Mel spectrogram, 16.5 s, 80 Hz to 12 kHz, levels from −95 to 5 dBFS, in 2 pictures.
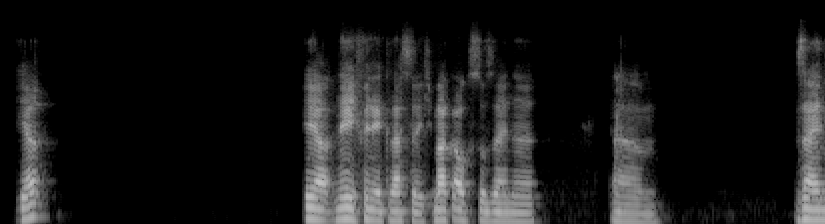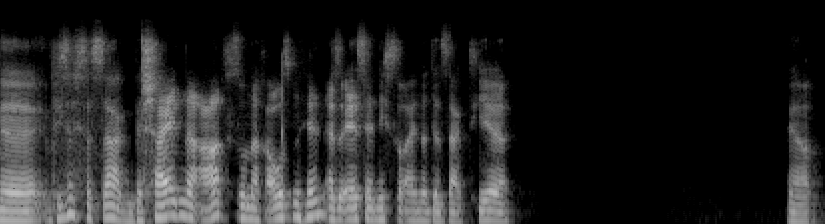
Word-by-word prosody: Ja. 155 +5 0 2.5
Ja, 125 -3 +6
ne, 130 +1 +6
ich - - -6
finde 120 -2 +2
ihn 115 - +1
klasse. 110 -1 0
Ich 100 +1 -11
mag 120 0 +4
auch 120 -1 +3
so 115 -1 -4
seine, 105 -2 -3 0.7
ähm 95 -3 -6 1.3
seine 115 -2 +3
wie 120 +3 -8
soll 185 +6 -3
ich 160 - -11
das 145 - -6
sagen, 135 -8 0
bescheidene 150 +8 +3
Art 135 +8 +2
so 140 - -5
nach 125 -2 -4
außen 145 +2 0
hin. 160 +5 -2
Also, 130 0 -2
er 130 - +3
ist 130 - -4
ja 130 - -1
nicht 125 +1 -7
so 120 - -8
einer, 115 -1 -6
der 110 -1 -6
sagt: 100 -1 -7
„Hier.“ 115 -2 -2 2.8
Ja. 100 -2 -8
120 Hz, 130 wpm, -29 LUFS, 110-135 Hz, 2.8 s, Ja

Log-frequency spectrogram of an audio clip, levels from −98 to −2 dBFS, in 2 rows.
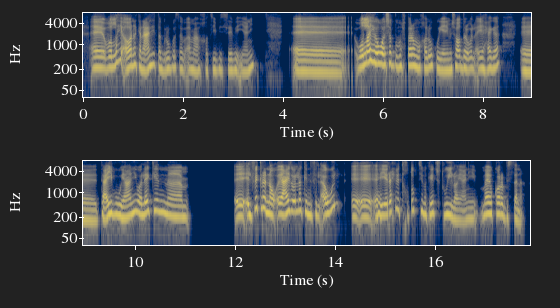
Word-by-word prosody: آآ 220 +1 +2
والله 230 - -1
آه، 210 +4 +3
أنا 255 - 0
كان 225 -6 -4
عندي 245 +9 +2
تجربة 210 0 -7
سابقة 200 -2 -11
مع 185 -2 -6
خطيبي 190 +1 -12
السابق 185 0 -8
يعني 200 +9 -8 0.8
آآ، 170 -2 0 0.2
والله 305 +9 +6
هو 290 -2 +6
شاب 270 -4 -4
محترَم 245 +1 0
وخلوق 220 +2 -4
ويعني 185 -1 -3
مش 195 +6 -6
هاقدَر 225 -2 -1
أقول 205 +1 -6
أي 210 +2 -5
حاجة 215 +7 -4 0.4
آآ 170 -2 -3
تعيبه 240 +8 +2
يعني 225 +9 +2
ولكن 285 +2 +1
آمم، 210 -3 -1 0.9
آآ، 215 +3 +2
الفكرة 360 +10 +3
إن 270 -7 +5
عايزة 250 +5 +6
أقول 290 +1 +4
لك 315 -2 -3
إن 240 -3 +1
في 220 - -13
الأول 245 - +1 0.4
أ - - -4
أ 200 0 0
هي 235 +1 +3
رحلة 300 +6 -2
خطوبتي 310 -1 -8
ما 245 - 0
كانتش 255 +3 -3
طويلة 230 -7 -1
يعني 170 +3 -9
ما 250 +3 +2
يقارِب 250 -4 +1
السنة. 180 -5 -7
225 Hz, 170 wpm, -24 LUFS, 190-255 Hz, 0.9 s, والله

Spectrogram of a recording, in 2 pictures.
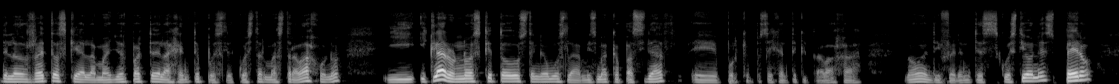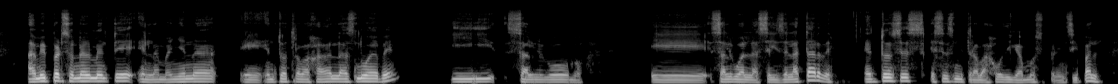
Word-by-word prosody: de 135 - 0
los 120 -2 +2
retos 140 +2 +2
que 125 - 0
a 110 - +1
la 105 -1 -1
mayor 110 +4 -2
parte 125 +1 -1
de - - +3
la 105 -1 -1
gente, 115 +2 -6
pues, 100 -5 -10
le 95 - -9
cuestan 110 +2 -7
más 110 0 -5
trabajo, 145 -5 -1
¿no? 160 +9 -3 0.4
Y 110 +1 -1
y 130 - -3
claro, 205 -4 +10
no 135 +2 +4
es 135 - +1
que 150 - -1
todos 135 0 +3
tengamos 125 -1 -2
la 100 -2 -4
misma 115 +3 -4
capacidad, 125 +6 -2 0.3
eh, 100 -3 -5
porque, - - -12
pues, - - -15
hay - - -10
gente - - -12
que - - -16
trabaja, 90 +2 -11 0.4
¿no? 120 +4 -2
En 105 - -5
diferentes 100 +1 -8
cuestiones, 155 - +1
pero 195 +7 +8 0.5
a 130 - +3
mí 150 +1 +8
personalmente 150 -2 +4
en 115 - -1
la 115 - -3
mañana, 130 +3 0 0.2
eh, 110 -2 -4
entro 115 +3 -1
a - - -12
trabajar 120 -1 -3
a 130 - +1
las 130 0 0
9 140 - +3 0.5
y 130 +1 0
salgo, 110 -3 -3 0.7
eh, 105 -2 -4
salgo 120 0 -1
a - - +1
las 100 -2 -3
6 105 -1 -4
de 115 - -1
la 120 +1 0
tarde. 140 - +1 0.3
Entonces, 155 +6 +1
ese 125 +2 -4
es 130 - -6
mi 120 - -2
trabajo, 105 +1 -4
digamos, 105 0 -5
principal. 105 - -4
120 Hz, 190 wpm, -24 LUFS, 105-135 Hz, 0.7 s, claro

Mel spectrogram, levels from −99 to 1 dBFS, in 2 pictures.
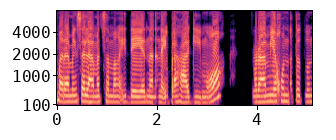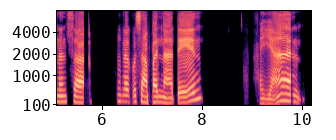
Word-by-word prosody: maraming 190 -2 +2
salamat 180 -3 +2
sa 195 - -5
mga 180 -1 -3
ideya 175 -1 +1
na 170 -1 -1
nai-bahagi 170 0 -1
mo, 175 - +1 0.6
marami 180 +2 +3
akong 200 0 0
natutunan 190 -1 -5
sa 175 -3 0 0.7
pinag-usapan 190 -3 -1
natin. 170 - +1 1.1
Ayan. 195 - +1
180 Hz, 90 wpm, -11 LUFS, 175-195 Hz, 1.1 s, marami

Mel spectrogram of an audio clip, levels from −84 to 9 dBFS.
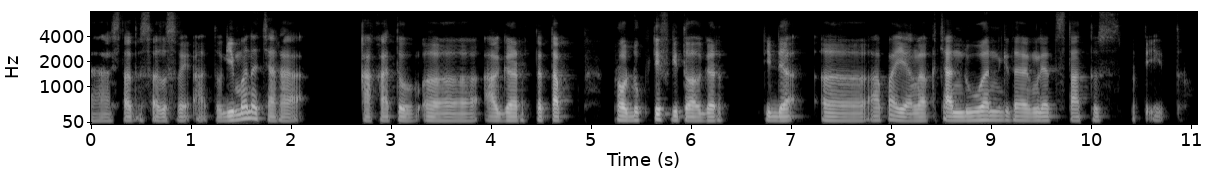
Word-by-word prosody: eee, 90 0 -8
status-status - - -3
WA - - -5
tuh. 95 - -6
Gimana 150 +9 +5
cara 95 -5 -2 0.6
Kakak - - -1
tuh, 95 - +3
eee, 95 -1 -1 0.2
agar 100 0 +3 0.2
tetap - - +2 0.4
produktif 110 +5 +3
gitu? 115 -2 0
Agar 100 +1 +1 0.3
tidak, 105 0 0 0.2
eee, 100 -2 -1
apa 110 +3 -3
ya, 100 -3 +3
nggak 100 +1 -1
kecanduan 105 +2 +3
kita 110 -1 0
melihat 105 0 0
status, 100 0 -5
seperti - - -14 0.2
itu? - - -28
105 Hz, 135 wpm, -25 LUFS, 100-110 Hz, 0.6 s, Gimana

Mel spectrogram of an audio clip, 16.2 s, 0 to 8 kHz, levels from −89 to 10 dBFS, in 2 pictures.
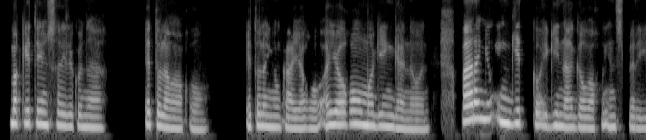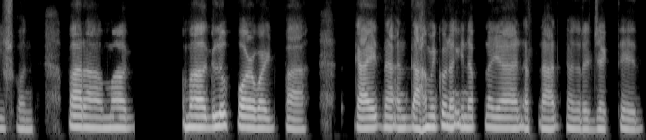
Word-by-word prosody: makita 255 0 +2
yung 235 -2 +4
sarili 215 -4 -2
ko 205 - -2
na 190 -2 -2 0.5
"Eto 235 -1 0
lang 185 -3 +1
ako, 165 -1 -5 0.4
eto 215 +1 -1
lang 200 -2 +2
yung 195 - -2
kaya 175 -1 -2
ko", 175 +2 -3
ayokong 235 +1 +3
maging 210 -3 +2
ganun. 160 -2 -3 0.4
Parang 325 +3 +7
yung 335 +1 -3
inggit 255 -2 +4
ko 225 -1 -2
ay 205 - -3
ginagawa 190 -4 -1
kong 230 - -3
inspiration 175 -4 -7 0.5
para 190 -2 +3
mag 185 0 0 0.6
mag 190 -1 +4
look 210 +2 +3
forward 180 -2 +2
pa 160 -2 -4 0.6
kahit 180 +2 +2
na 190 -1 0
ang 180 -1 -1
dami 185 +1 +1
ko 220 - +1
nang 200 +3 +1
inapplyan 185 -1 -1
at 170 - -9
lahat 170 +2 -2
yun 170 -2 -2
rejected, 165 0 -5
190 Hz, 150 wpm, -22 LUFS, 175-215 Hz, 0.6 s, Parang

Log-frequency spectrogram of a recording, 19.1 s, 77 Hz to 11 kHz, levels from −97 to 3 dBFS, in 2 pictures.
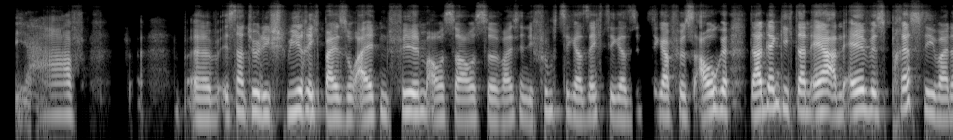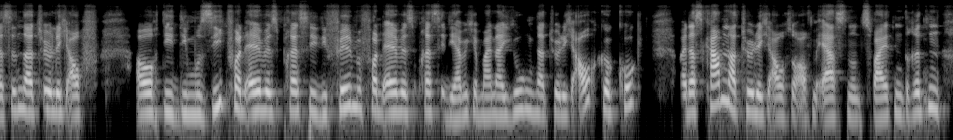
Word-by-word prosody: Ja, 190 +1 -8
f 185 - -13 1.1
äh, 170 - -1
ist 175 - -6
natürlich 200 -2 +1
schwierig 205 0 +1
bei 175 0 +4
so 175 0 -5
alten 180 +2 +1
Filmen, 205 +1 +2
aus 175 +1 -4
aus, 165 +1 -2
weiß 165 +1 -3
ich 175 - -8
nicht, 155 -2 -9
50er, 200 -5 -5
60er, 175 -1 -4
70er, 190 0 -2
fürs 185 -1 -4
Auge. 210 +3 +4 0.2
Da 195 +1 +8
denke 240 +3 +3
ich 225 - -5
dann 210 -2 +5
eher 205 +3 +9
an 185 - +2
Elvis 210 0 +4
Presley, 210 -4 0
weil 170 -1 +2
das 180 0 -4
sind 220 +1 -6
natürlich 205 -1 +1
auch 185 +1 -1 0.5
auch 200 +1 +2
die 205 -2 -5
die 200 - -6
Musik 195 - -3
von 235 -4 +2
Elvis 210 +1 +2
Presley, 210 -1 -2
die 190 - -7
Filme 235 +4 0
von 220 -1 -1
Elvis 205 0 +1
Presley, 210 0 -4
die 175 - -4
habe 170 +3 -3
ich 195 - -12
in 200 - -7
meiner 185 0 -2
Jugend 215 +4 -6
natürlich 185 -1 -4
auch 325 - 0
geguckt, 235 +7 -4 0.3
weil 190 - -3
das 205 0 +1
kam 265 +3 +6
natürlich 210 -6 0
auch 175 0 -3
so - - -8
auf'm 180 - -6
1. 170 +1 -1
und 165 -1 -10
2. 175 +3 -2
3. 220 +4 -4
200 Hz, 205 wpm, -25 LUFS, 180-210 Hz, 1.1 s, eher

